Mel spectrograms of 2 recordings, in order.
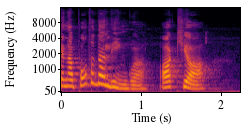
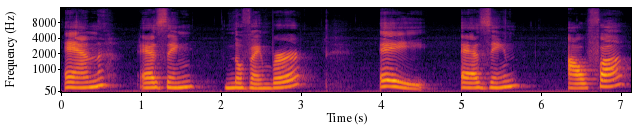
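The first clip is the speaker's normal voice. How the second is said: slow, carefully spelled out letter by letter; slow spelling demo; 2 semitones lower, much slower than usual. Shown as a demonstration. Teacher spelling a word slowly for her student. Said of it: "se eu fosse soletrar nap".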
